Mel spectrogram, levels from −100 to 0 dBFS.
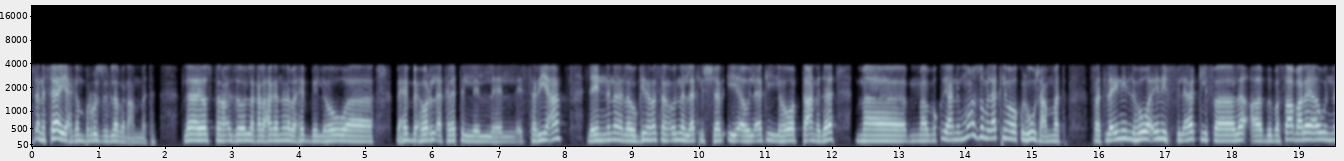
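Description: Nothing stood out on listening to this speech recording.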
